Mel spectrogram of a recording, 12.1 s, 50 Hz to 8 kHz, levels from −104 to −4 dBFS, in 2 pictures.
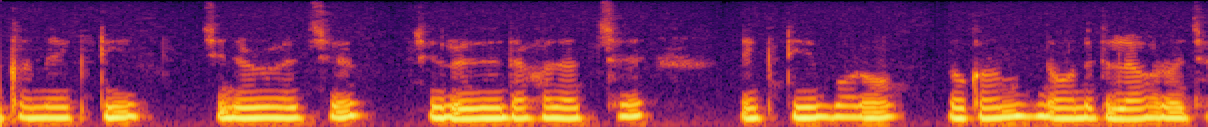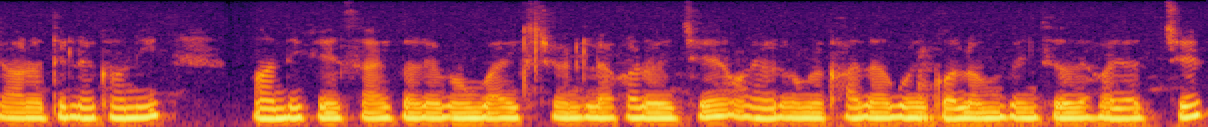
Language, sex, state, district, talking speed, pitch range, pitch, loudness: Bengali, female, West Bengal, Jalpaiguri, 150 wpm, 185-210 Hz, 200 Hz, -14 LUFS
